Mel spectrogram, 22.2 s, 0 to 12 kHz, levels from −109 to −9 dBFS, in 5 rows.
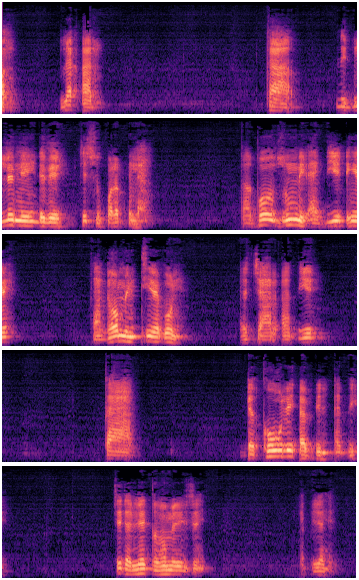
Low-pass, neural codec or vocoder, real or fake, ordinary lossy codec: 10.8 kHz; codec, 44.1 kHz, 1.7 kbps, Pupu-Codec; fake; MP3, 48 kbps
